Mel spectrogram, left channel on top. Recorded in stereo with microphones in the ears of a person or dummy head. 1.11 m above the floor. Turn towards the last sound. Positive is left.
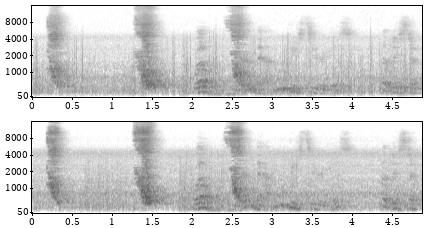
turn(degrees=-75)  # may be behind; listen again after turning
